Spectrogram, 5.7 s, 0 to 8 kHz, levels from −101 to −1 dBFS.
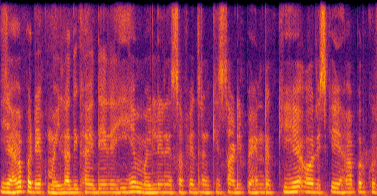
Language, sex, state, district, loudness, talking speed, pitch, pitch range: Chhattisgarhi, male, Chhattisgarh, Jashpur, -17 LUFS, 235 wpm, 165 Hz, 160-180 Hz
